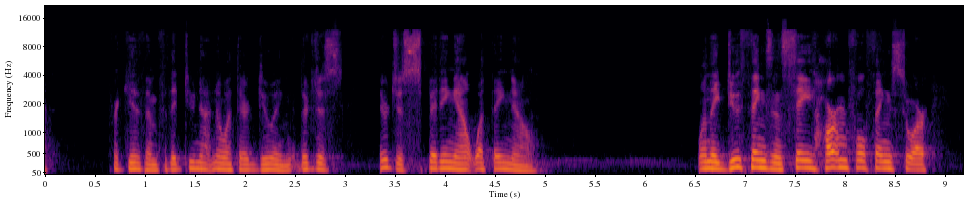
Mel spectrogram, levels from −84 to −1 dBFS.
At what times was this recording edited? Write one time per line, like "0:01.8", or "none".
none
